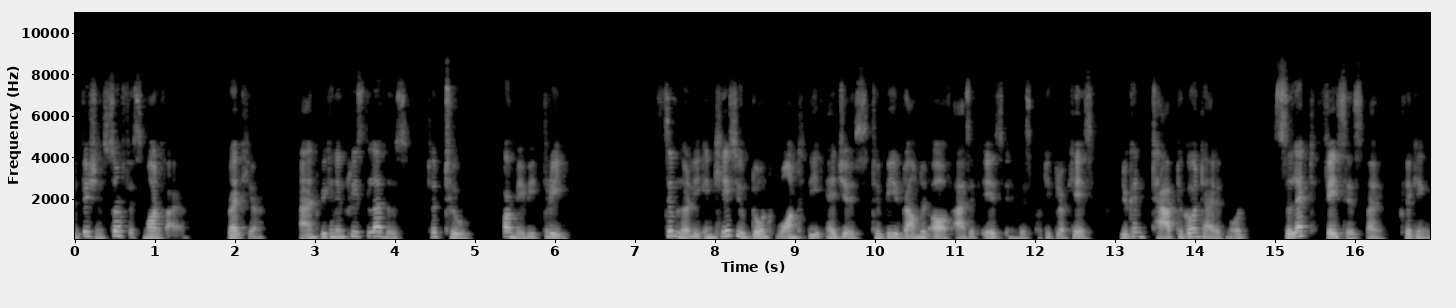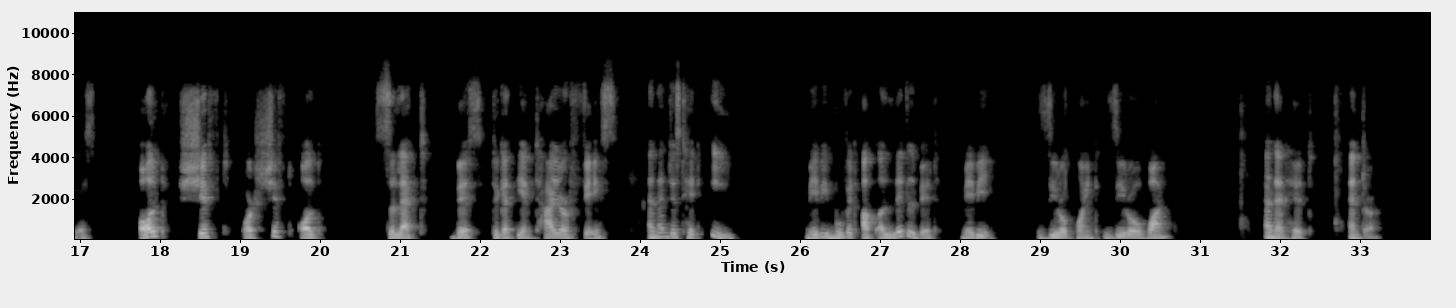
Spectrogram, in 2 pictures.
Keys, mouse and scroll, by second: 3.7 click, 5.3-5.7 drag, 5.8 click, 8.1-8.4 shift+middle drag, 8.7-9.1 ctrl+middle drag, 9.5-10.0 shift+middle drag, 10.2-10.7 shift+middle drag, 13.0 Tab, 15.1 click, 16.9 right click, 20.6 alt+shift+click, 20.6 alt+shift+right click, 21.1 alt+shift+click, 25.0 e, 29.3 0, 29.6 ., 29.9 0, 30.8 1, 31.5 Return, 32.6 Return.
